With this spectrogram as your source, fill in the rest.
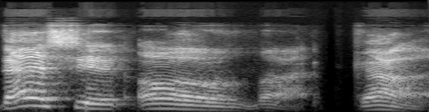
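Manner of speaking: disappointed, let-down tone. Talking about a movie: disappointed. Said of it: "you sound disappointed".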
